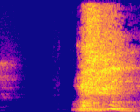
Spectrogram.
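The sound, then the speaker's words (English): After a moment of silence, a single loud sneeze bursts out, a harsh breathy blast that lasts about half a second and fades at the end. “Bless you, bro.”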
